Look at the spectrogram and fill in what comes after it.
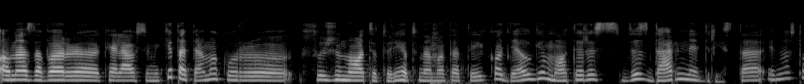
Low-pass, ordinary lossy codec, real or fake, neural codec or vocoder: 7.2 kHz; MP3, 96 kbps; real; none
